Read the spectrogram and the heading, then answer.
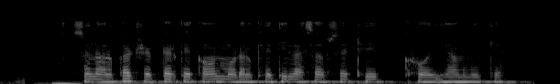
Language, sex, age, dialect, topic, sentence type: Magahi, male, 60-100, Western, agriculture, question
